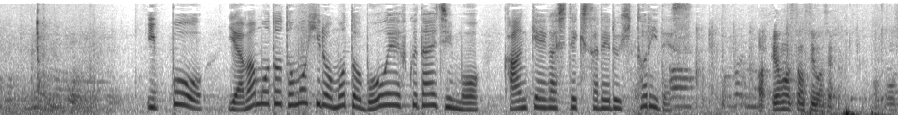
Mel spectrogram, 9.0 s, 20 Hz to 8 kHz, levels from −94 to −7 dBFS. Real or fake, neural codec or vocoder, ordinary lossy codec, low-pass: real; none; MP3, 64 kbps; 7.2 kHz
